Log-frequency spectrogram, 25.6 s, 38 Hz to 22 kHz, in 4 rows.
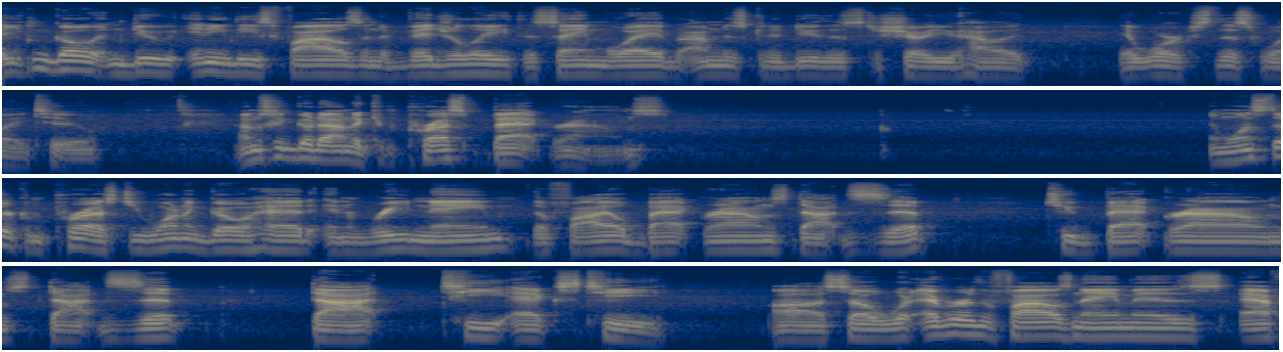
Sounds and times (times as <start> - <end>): Speech: 0.0 - 9.8, 12.4 - 20.2, 20.8 - 25.5.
